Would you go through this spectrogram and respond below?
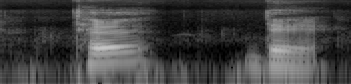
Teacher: it is dental because tip of tongue touch to upper teeth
